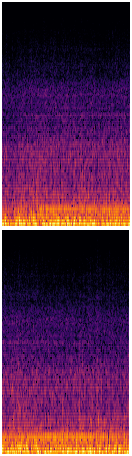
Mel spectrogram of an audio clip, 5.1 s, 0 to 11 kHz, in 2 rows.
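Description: A 2007 Honda VTX1300 trike conversion cruising in fifth gear, its engine a loud, steady low drone with a constant hum and wind rush, continuous and close, without talk.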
